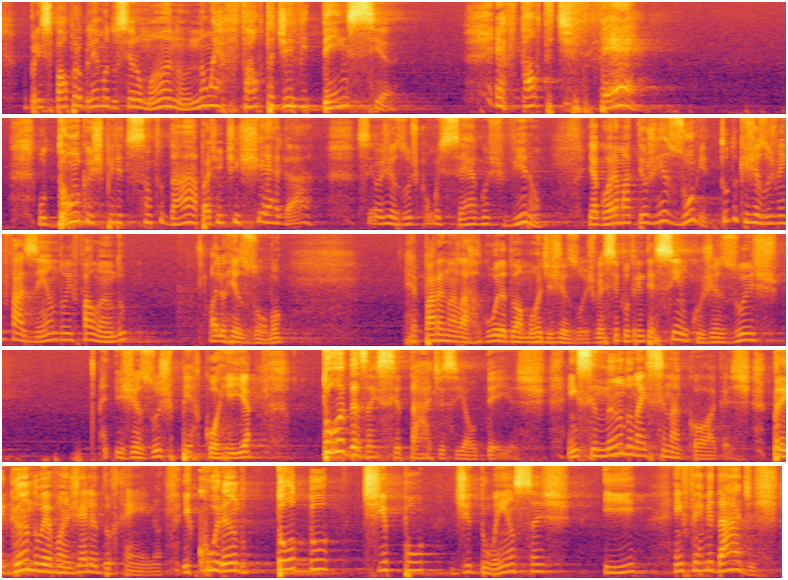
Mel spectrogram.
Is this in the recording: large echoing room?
yes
